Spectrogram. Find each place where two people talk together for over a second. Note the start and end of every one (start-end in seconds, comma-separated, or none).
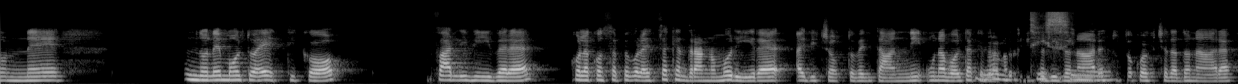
9.7-11.2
